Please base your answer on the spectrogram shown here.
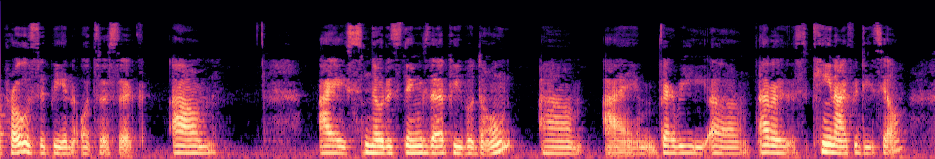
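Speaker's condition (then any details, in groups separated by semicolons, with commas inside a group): No condition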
